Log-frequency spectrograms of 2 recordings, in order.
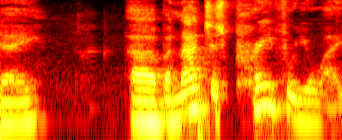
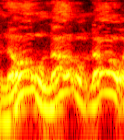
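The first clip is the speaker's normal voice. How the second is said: high, soft backpedalling; retold hasty reassurance; 10 semitones higher, 6 dB quieter, slower than usual. Husband retelling how he reassured his wife, high soft reassurance. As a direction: quickly soothe her in a raised, light pitch.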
